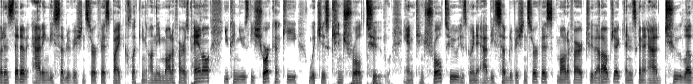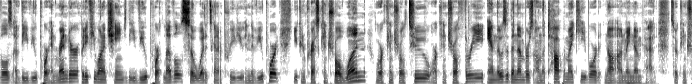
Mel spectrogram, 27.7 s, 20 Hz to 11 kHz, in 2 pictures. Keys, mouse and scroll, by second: 0.9-4.2 drag, 4.2 middle click, 4.6-4.9 scroll down 1, 4.9-7.4 middle drag, 7.4 ctrl+2, 11.2-11.8 scroll up 1, 11.8-14.3 scroll up 1, 14.3-15.0 scroll up 1, 15.0-20.9 middle drag, 20.9 ctrl+1, 21.9 ctrl+2, 23.4 ctrl+3, 23.5-27.7 middle drag.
